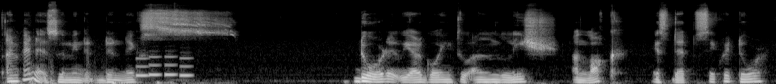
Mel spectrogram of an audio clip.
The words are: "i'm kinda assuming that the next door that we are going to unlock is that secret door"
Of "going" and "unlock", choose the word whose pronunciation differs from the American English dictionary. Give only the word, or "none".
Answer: none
